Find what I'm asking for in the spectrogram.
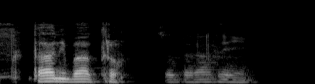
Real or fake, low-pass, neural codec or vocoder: real; 7.2 kHz; none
